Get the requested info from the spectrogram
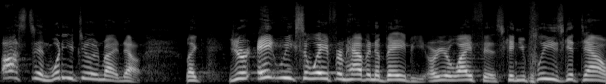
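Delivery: acted-out yelling. A parent retells what they yelled at their oldest son, retelling a yell at son. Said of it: "I'm literally yelling at my oldest son".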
